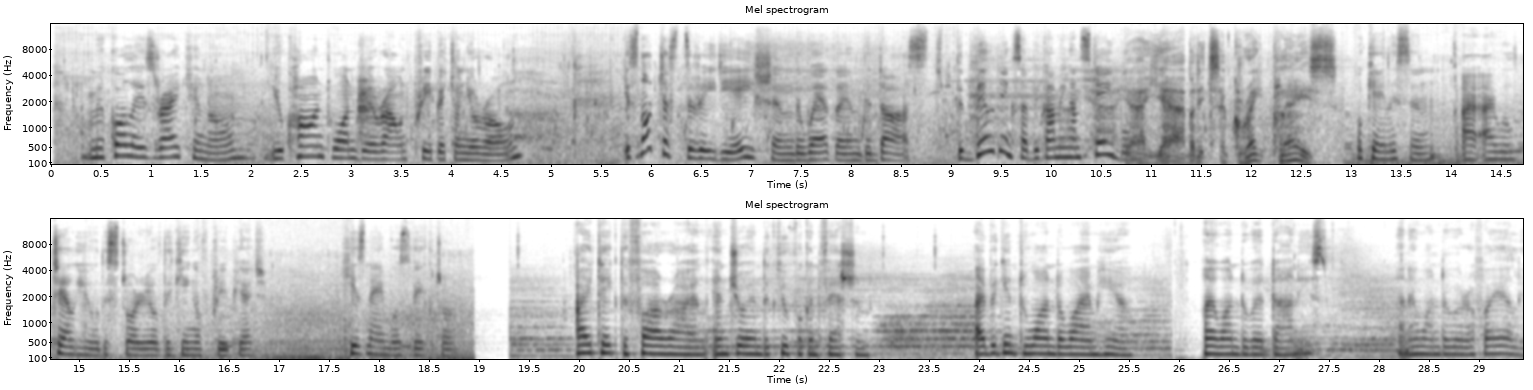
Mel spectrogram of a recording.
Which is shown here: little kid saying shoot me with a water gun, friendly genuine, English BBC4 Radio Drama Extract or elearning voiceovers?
English BBC4 Radio Drama Extract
